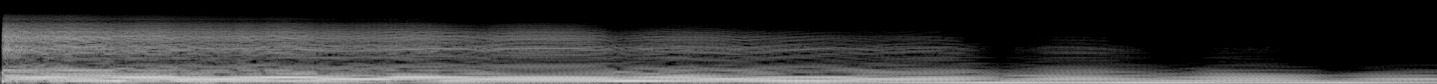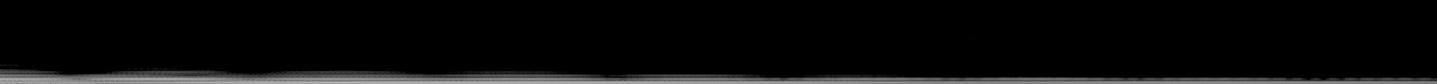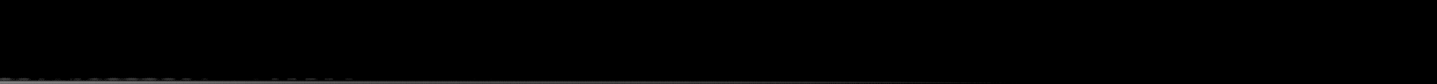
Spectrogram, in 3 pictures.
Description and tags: Dist sng E 6th str
E (6th) string.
